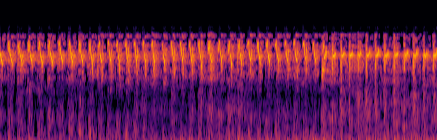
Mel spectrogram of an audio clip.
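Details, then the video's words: Training song of a lovebird for competition birds: a fast, regular chatter of rasping notes, about nine per second, then a switch to thinner, purer high chirps near the end. "MASTERAN LOVEBIRD"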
